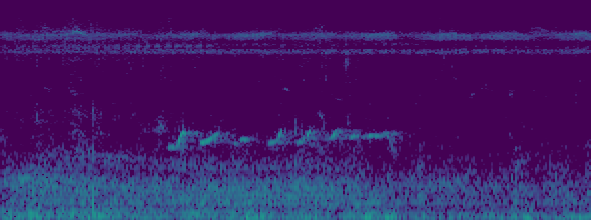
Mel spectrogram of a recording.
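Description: A bird chirping: a quick run of about eight short rising notes from about two seconds in, over a faint low rumble.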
